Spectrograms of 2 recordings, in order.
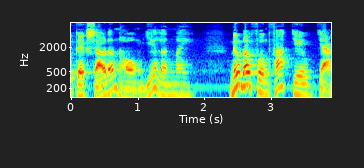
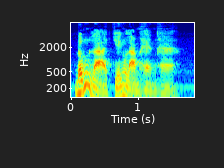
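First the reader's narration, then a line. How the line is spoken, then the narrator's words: Cold. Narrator (Vietnamese): Liễu Kiệt lạnh lùng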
